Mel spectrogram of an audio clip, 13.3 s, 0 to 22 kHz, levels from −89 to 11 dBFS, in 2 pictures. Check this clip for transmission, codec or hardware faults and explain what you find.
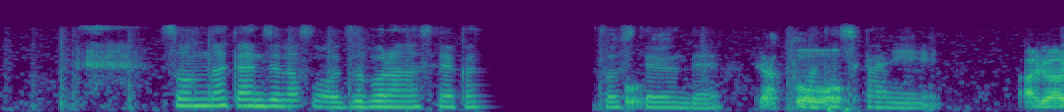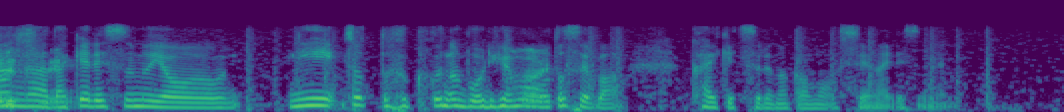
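There are three faults here: over-aggressive noise cleanup across the whole clip, one short stall in the call audio, and a hurried stretch near the end. Underneath, you can hear the call codec band-limited to about 8 kHz, which fits Opus at around 32 kbps.

The overdone noise removal runs the entire time. A noise reducer set far too hard is knocking individual frequency bands down or out whenever they sit close to what it thinks is noise, and the quieter parts of the speech get dragged out with them. The background drops and breaks up into little twinkling specks.

The call audio freeze runs from 2.97 to 3.73 s, about 0.74 s in all. It sounds like the receiver kept the last bit of sound going, letting it fade, and then about 0.59 s of that is plain silence before the speech picks up exactly where it stopped. 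Nothing is lost, but the gap pushes everything after it later by the same 0.74 s. The likely cause is delayed packets draining the jitter buffer, which then had to stretch the last sound until they arrived.

The jitter buffer speed-up covers 9.58 to 13.20 s. The buffer was holding more audio than it wanted, so it trimmed tiny pitch-period slices out over and over to catch up, around a third of a second in total. The speech plays about 9% fast with the pitch unchanged, so it just sounds a bit rushed.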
